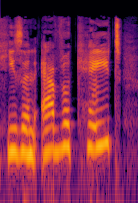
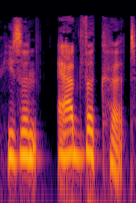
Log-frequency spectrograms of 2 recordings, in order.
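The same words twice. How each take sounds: First: The word ends with an 'ate' sound. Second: The word ends with an 'ut' sound. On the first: The speaker calls it wrong. "We don't say" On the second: The speaker calls it right. "If it's a noun, we pronounce A T E as ut"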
